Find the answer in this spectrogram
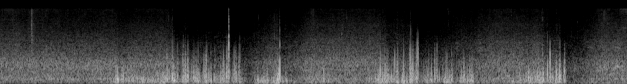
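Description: Wind buffeting the microphone on the open deck of a moving tour boat, coming in irregular gusts from about a second in, with a couple of sharp clicks near the middle.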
